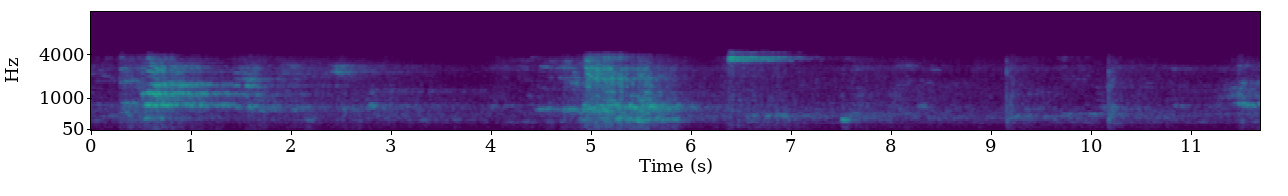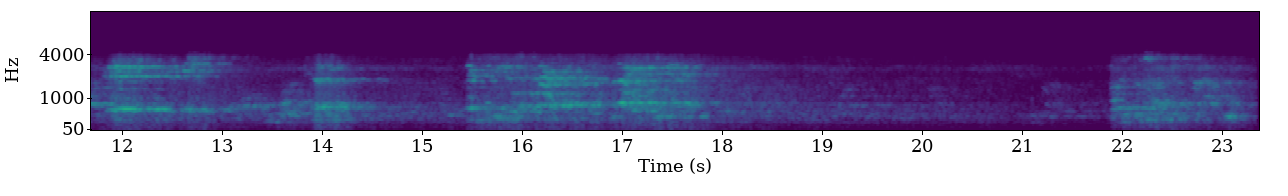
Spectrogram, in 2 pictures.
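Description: Young players shout to each other in a large echoing hall.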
